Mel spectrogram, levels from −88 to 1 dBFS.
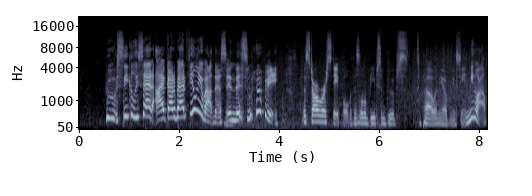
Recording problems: crowd noise; faint; throughout; 30 dB below the speech

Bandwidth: 13.5 kHz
